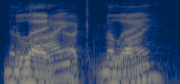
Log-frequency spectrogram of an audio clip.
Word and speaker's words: Milei: Milei.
